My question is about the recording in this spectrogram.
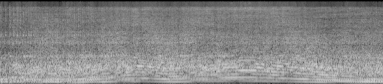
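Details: Honda Wave 100 with a fouled spark plug and oil in the combustion chamber, just fitted with a hot C6HS plug, carburetor still dirty. Small single fires, revs up then settles, pitch rising and falling smoothly with throttle, no stumbling; normal running.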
